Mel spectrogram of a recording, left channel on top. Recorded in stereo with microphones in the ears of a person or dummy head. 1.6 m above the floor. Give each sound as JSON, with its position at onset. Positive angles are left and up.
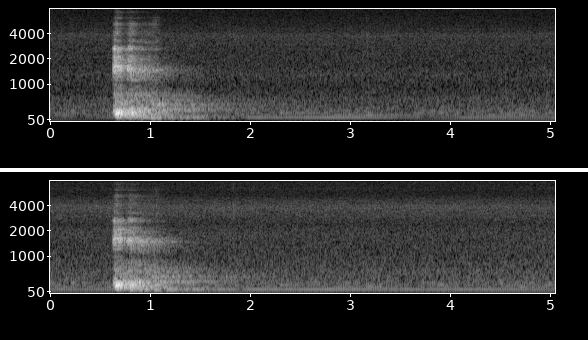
{"t": 0.6, "sound": "throat clearing", "side_deg": 10, "distance_m": 0.7}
